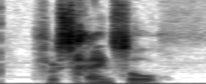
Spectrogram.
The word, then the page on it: verschijnsel: /vər.ˈsxɛi̯n.səl/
